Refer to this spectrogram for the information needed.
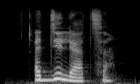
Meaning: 1. to separate, to get detached, to come off 2. to set up on one's own 3. passive of отделя́ть (otdeljátʹ)
- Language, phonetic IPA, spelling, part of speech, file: Russian, [ɐdʲːɪˈlʲat͡sːə], отделяться, verb, Ru-отделяться.ogg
